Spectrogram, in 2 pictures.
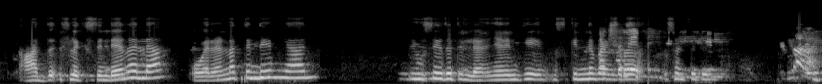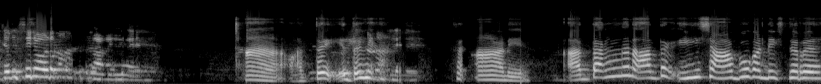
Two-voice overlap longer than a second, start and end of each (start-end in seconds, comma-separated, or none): none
